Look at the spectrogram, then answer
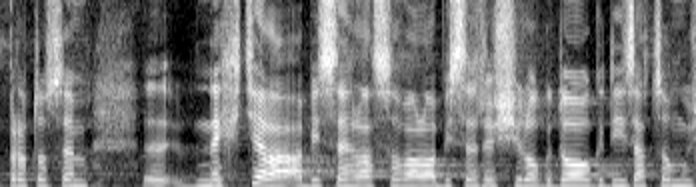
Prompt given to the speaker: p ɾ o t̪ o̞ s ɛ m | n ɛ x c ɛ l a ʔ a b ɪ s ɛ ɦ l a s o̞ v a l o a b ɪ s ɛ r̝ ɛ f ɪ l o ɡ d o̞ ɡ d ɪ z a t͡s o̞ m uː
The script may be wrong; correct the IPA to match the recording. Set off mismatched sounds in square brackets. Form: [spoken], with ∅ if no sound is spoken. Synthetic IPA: p ɾ o t̪ o̞ s ɛ m | n ɛ x c ɛ l a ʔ a b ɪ s ɛ ɦ l a s o̞ v a l o a b ɪ s ɛ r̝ ɛ [ʃ] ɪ l o ɡ d o̞ ɡ d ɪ z a t͡s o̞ m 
